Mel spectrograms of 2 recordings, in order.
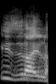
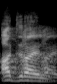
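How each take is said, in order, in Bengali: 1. নামটি 'i' স্বরধ্বনি দিয়ে শুরু। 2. নামটি 'a' স্বরধ্বনি দিয়ে শুরু। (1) "বাট ইসরাইল হবে কথাটা। কারণ ... প্রথম অক্ষর হবে জের" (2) "নট আজরাইল"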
